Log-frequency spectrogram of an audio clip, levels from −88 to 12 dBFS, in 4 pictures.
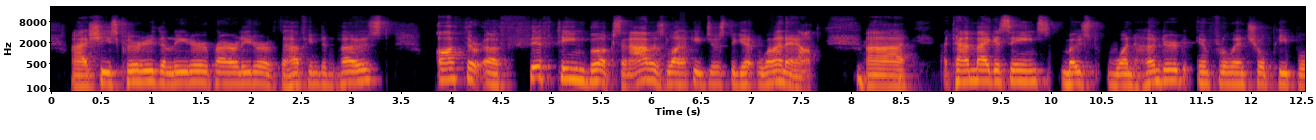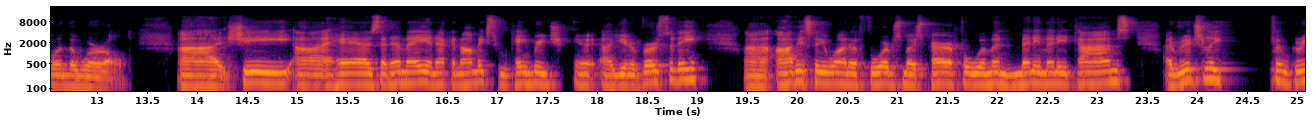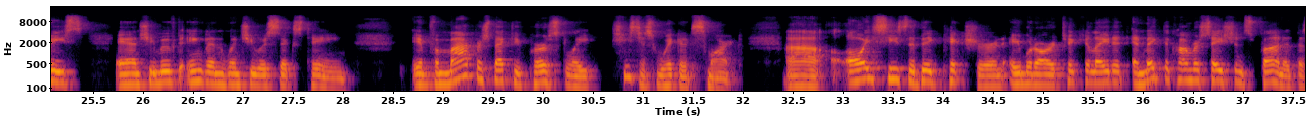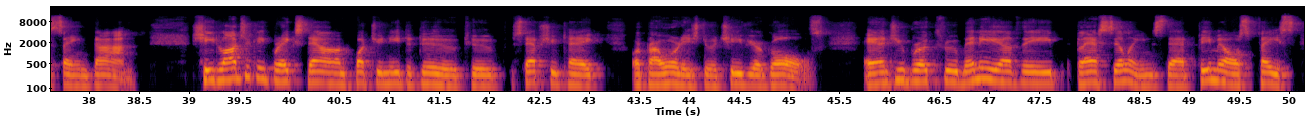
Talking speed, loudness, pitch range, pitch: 155 wpm, -19 LUFS, 125-155 Hz, 140 Hz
